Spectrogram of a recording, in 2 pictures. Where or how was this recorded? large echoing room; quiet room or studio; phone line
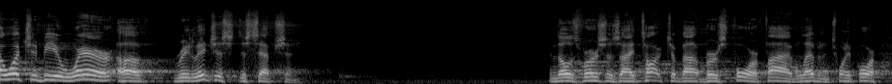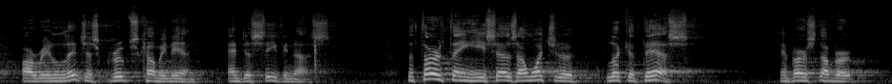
large echoing room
